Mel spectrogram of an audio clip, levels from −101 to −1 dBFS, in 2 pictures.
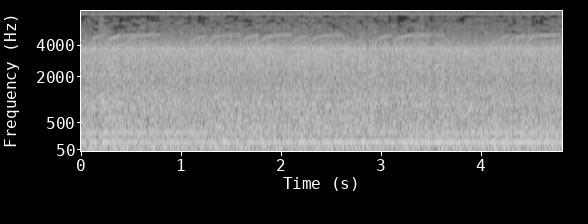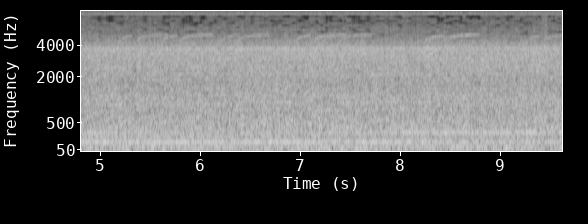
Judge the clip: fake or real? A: real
